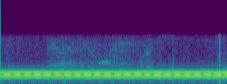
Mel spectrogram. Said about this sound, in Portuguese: eu vou transferir a senhora, tá bom? Não desliga o telefone, só um minutinho, tá? Transferência.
